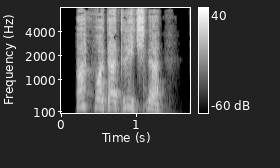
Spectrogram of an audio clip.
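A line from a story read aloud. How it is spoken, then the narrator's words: Enthusiastic shout. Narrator (Russian): с энтузиазмом крикнул хозяин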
